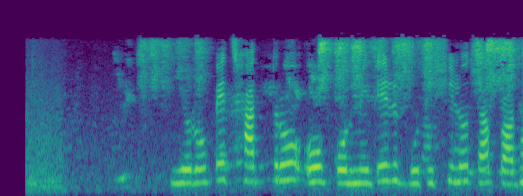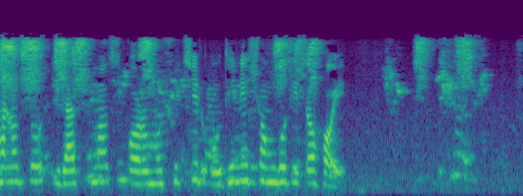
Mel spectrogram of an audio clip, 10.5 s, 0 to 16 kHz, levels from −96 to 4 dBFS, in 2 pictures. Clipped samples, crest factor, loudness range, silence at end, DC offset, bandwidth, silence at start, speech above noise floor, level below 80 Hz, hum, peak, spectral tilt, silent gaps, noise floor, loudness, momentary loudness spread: under 0.1%; 20 dB; 4 LU; 0.35 s; under 0.1%; 8.4 kHz; 0.25 s; 31 dB; -64 dBFS; none; 0 dBFS; -1 dB/octave; none; -50 dBFS; -18 LUFS; 18 LU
